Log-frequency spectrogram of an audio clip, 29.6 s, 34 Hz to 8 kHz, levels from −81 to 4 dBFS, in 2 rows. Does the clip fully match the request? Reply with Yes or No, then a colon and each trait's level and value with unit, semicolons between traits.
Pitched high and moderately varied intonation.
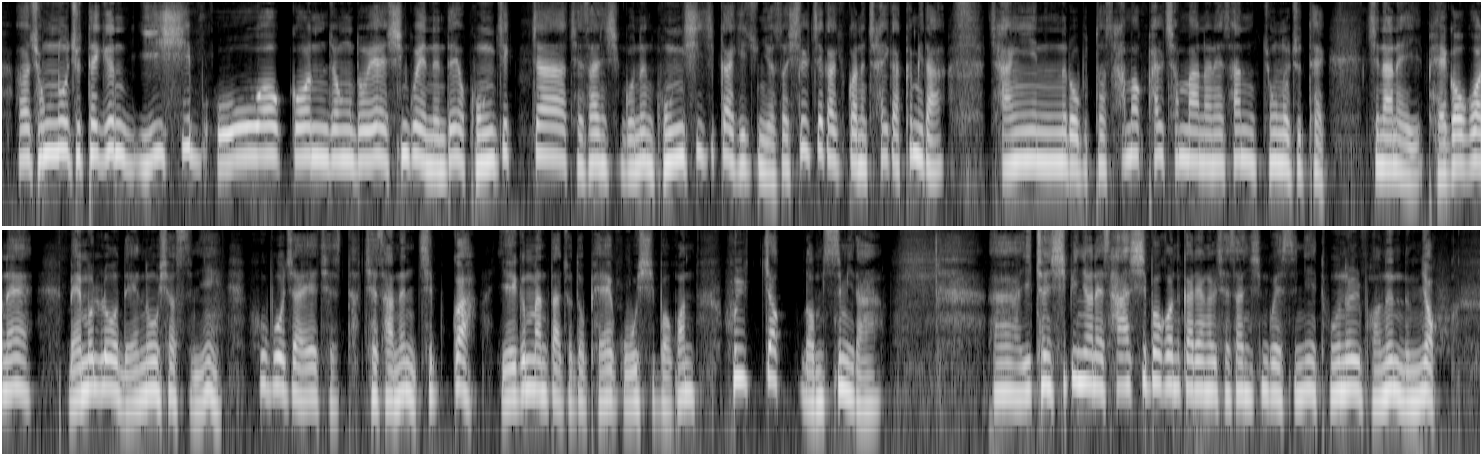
No: medium, 160 Hz; average, 3.9 semitones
